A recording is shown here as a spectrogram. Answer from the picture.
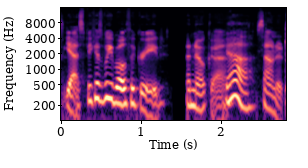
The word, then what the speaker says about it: Anoka: Like, is it Annika? Oh, yeah. – Shit. – Anoka. – No, it's Anoka.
